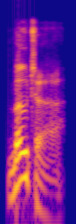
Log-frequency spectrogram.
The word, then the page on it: motor: British English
